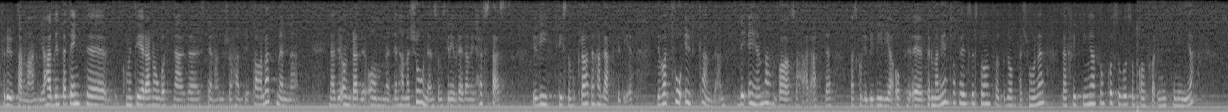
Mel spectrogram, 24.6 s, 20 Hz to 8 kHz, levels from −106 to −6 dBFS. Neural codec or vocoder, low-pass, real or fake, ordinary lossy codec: autoencoder, 48 kHz, 128 numbers a frame, DAC-VAE, trained on Japanese speech; 7.2 kHz; fake; Opus, 24 kbps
